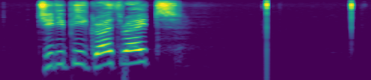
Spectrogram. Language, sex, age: English, male, 20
